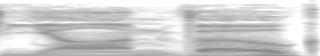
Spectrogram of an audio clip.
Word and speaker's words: Danh Vo: that's spelled D-A-N-H-V-O, but pronounced Jan Vo, called Take My Breath Away.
